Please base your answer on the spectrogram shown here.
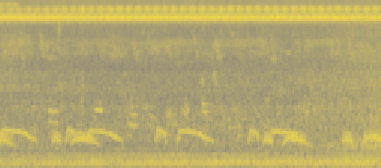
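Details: Ground decoy spotted dove, caught from the wild, delivers a fast run of soft hollow coos, arched and downslurred notes close together, over constant low engine-like rumble and a thin high tone.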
